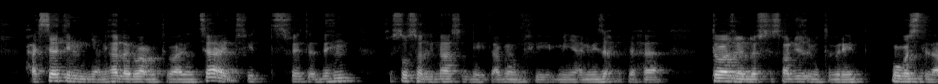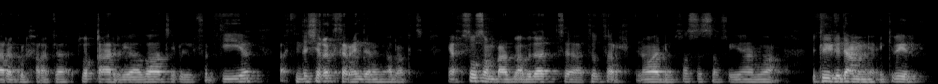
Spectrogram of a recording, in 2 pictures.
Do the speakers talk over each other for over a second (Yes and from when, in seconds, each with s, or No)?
No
